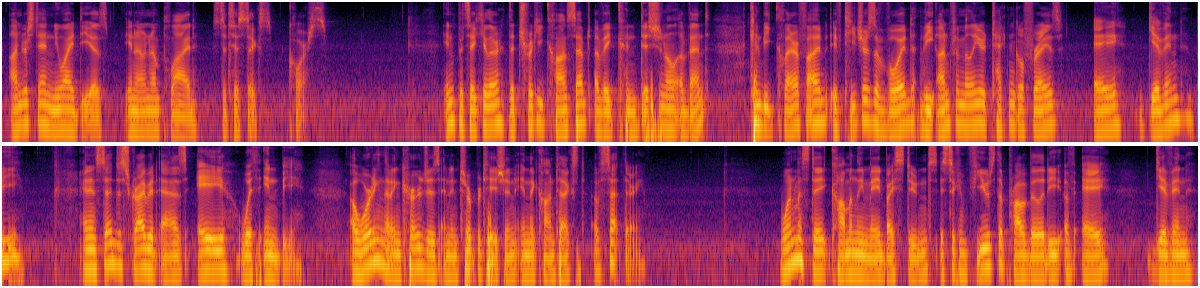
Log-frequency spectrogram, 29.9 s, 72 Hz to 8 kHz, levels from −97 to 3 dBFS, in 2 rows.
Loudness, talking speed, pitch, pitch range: -19 LUFS, 130 wpm, 110 Hz, 105-125 Hz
